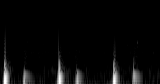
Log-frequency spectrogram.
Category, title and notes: Sound effects > Human sounds and actions
HMNHart-Blue Snowball Microphone, CU Simulated Nicholas Judy TDC
Blue-Snowball, heartbeat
